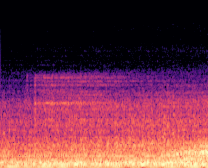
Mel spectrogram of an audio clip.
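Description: A low, steady rumbling drone from the film's sound design, growing slightly louder. A faint thin high tone joins it about a second in.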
